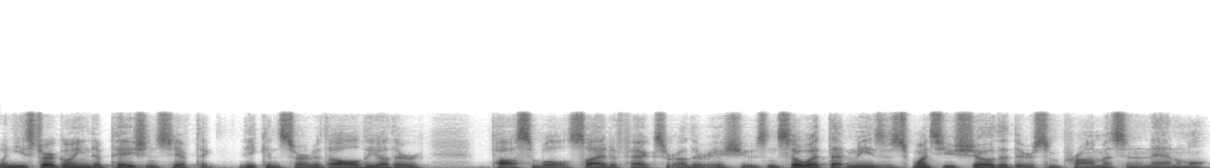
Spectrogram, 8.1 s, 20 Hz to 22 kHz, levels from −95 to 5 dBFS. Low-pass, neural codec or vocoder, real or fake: 7.2 kHz; codec, 24 kHz, 0.5 kbps, DualCodec; fake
